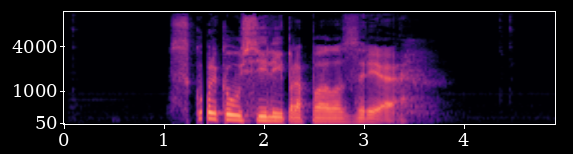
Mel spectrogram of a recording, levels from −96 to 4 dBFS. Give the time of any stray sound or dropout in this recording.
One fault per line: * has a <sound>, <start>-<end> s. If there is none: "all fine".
* has a dropout, 1.4-1.4 s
